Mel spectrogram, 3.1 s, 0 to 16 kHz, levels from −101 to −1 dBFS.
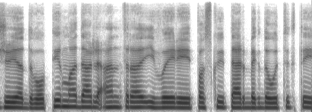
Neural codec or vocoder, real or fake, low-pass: autoencoder, 48 kHz, 32 numbers a frame, DAC-VAE, trained on Japanese speech; fake; 14.4 kHz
